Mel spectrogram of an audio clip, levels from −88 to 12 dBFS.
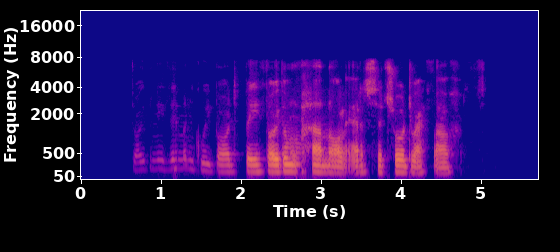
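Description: From 0.0 to 2.54 s, truncation distortion on a fade affects the fade-in. The undithered gain stage, consistent with roughly 11-bit resolution, renders the quietest part gritty, worst up to 1.31 s. Speech codec concealment of VoIP packet loss appears twice. At 1.15 s, a 20 ms gap is filled with an extrapolation from the preceding speech. From 2.69 to 2.78 s, a longer 60 ms gap, consistent with three lost frames, becomes a fading buzzy tone or coloured noise with weak, distorted speech as it recovers.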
